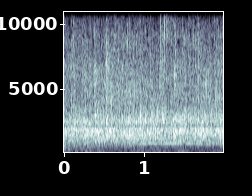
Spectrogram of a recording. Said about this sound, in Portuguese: Então o que eu queria que vocês fizessem, por favor, vocês puderem, quem está aqui na frente, olha ali para a câmera, dá uma salva de palmas para sua líder,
